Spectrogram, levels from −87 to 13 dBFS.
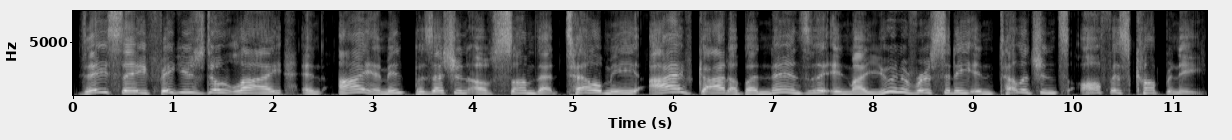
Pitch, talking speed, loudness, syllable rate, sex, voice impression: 215 Hz, 130 wpm, -18 LUFS, 4.1 syllables/s, male, masculine, middle-aged, tensed, powerful, bright, halting, friendly, unique, slightly wild, lively, intense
